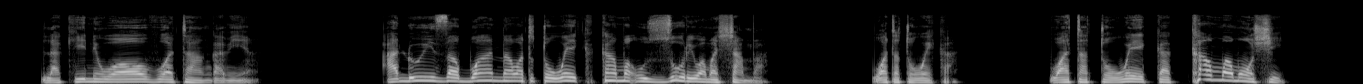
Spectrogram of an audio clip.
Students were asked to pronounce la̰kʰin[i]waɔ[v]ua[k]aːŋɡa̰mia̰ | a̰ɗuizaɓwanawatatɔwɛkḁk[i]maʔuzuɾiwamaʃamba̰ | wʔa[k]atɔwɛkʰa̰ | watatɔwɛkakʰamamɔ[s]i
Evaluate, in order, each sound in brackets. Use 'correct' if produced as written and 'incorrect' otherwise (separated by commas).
correct, correct, incorrect, incorrect, incorrect, incorrect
